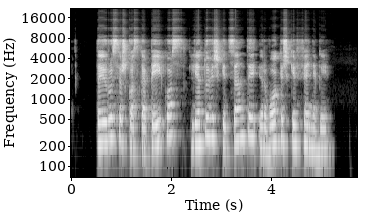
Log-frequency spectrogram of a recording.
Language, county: Lithuanian, Telšiai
